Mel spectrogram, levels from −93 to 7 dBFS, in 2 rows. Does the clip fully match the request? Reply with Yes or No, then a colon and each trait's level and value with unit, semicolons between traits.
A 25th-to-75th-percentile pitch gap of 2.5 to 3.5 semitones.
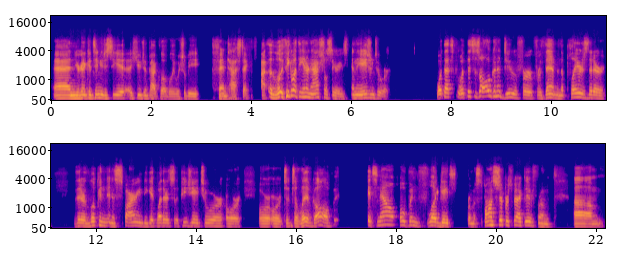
No: average, 4.7 semitones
